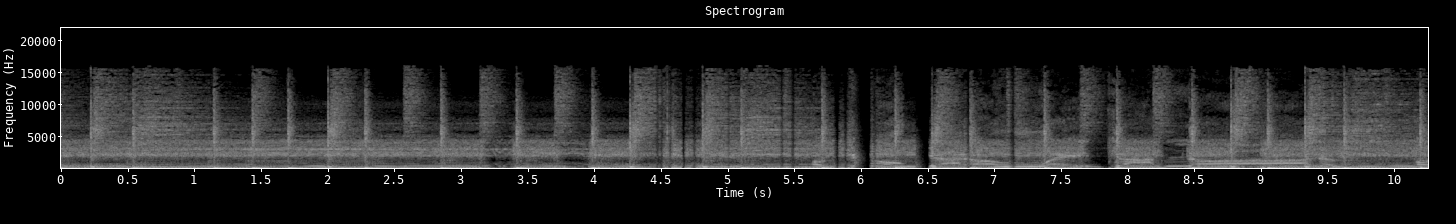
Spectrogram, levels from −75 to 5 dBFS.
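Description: Repeated packet loss (robotic sound) at 4.45–5.03 s and 5.39–7.16 s: short gaps, the longest 0.12 s, are patched by stretching the last sound, so the audio turns choppy, with pieces missing, rather than simply dropping to silence.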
